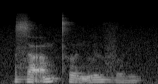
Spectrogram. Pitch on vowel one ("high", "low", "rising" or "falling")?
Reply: rising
